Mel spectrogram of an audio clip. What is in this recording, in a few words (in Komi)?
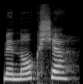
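ме нокся, Komi, female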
